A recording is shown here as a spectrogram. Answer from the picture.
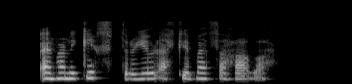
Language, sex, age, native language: Icelandic, female, 18-19, Icelandic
